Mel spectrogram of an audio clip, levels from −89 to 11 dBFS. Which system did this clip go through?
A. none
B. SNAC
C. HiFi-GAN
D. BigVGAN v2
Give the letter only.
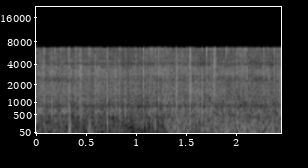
B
